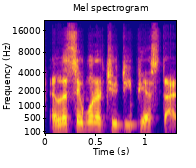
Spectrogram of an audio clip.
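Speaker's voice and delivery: usual speaking voice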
